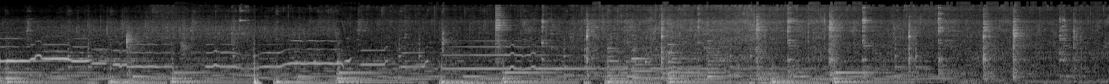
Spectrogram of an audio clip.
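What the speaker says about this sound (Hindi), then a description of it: "जवे पे मसाला बन रहा है, यहाँ बॉईल करके रख दिया है और इसके मसाले बन रहे हैं।" Masala for jave vermicelli sizzling in hot oil in a pan, with spoon stirring and scraping in a steady rhythm, close and loud, and no talking.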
